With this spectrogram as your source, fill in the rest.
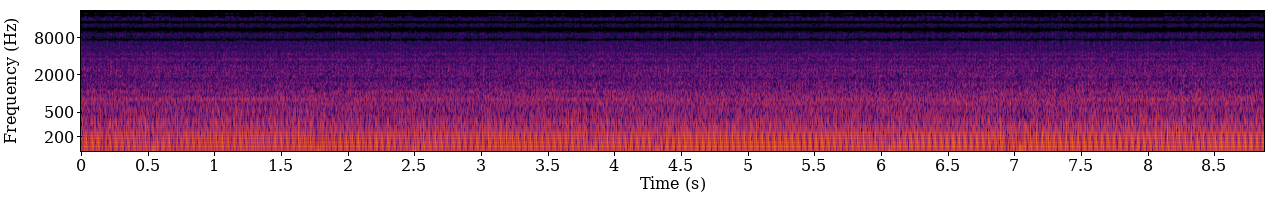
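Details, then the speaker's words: Cub Cadet 682 with a Kohler KT17 twin, started by jumping the solenoid with a battery charger attached: a steady, even, low idle thrum with no knocks or misses; a healthy, smooth-running engine. "Pretty happy with it. It works really well."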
